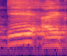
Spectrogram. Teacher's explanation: ए ऐ का उच्चारण कंठ और तालु दोनों से होता है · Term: कंठ तालु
